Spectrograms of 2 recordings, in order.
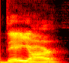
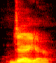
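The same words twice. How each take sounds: First: Said in the usual way. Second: "they are" run together as one syllable, like "they're"; contracted form. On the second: Shown as a demonstration. Teacher showing Spanish-speaking students the contraction, "they are" said as "they're". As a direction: squeeze "they are" into a single quick "they're". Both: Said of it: "Ya no digo they are".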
